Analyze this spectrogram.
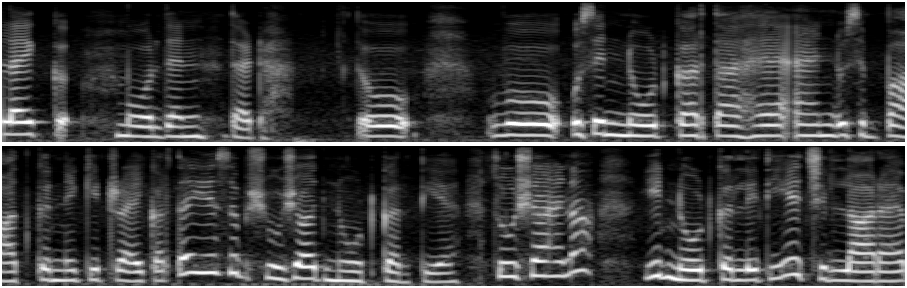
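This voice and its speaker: A woman's voice: medium pitch, a little mellow. A woman retelling a romantic fantasy story in a loose, chatty way, mixing in English words.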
